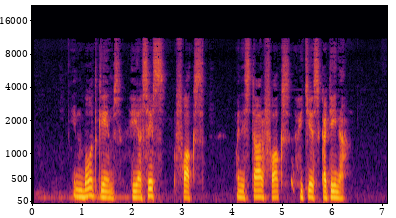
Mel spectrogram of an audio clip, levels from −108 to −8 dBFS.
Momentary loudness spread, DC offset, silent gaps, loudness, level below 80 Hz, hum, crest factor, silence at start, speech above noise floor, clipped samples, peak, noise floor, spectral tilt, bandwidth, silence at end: 15 LU; under 0.1%; none; -26 LUFS; -58 dBFS; none; 20 dB; 0.8 s; 45 dB; under 0.1%; -6 dBFS; -71 dBFS; -6.5 dB/octave; 11.5 kHz; 0.85 s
